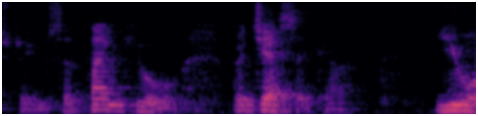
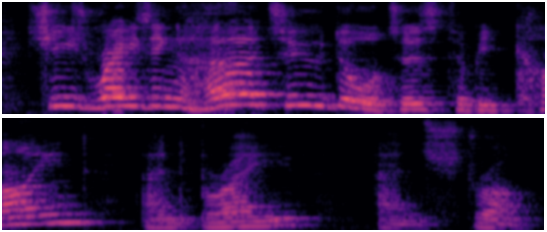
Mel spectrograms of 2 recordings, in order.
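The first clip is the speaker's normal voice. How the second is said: put-on slow, animated reading to children; story read-aloud; 3 semitones higher, 4 dB louder, slower than usual. Reader voices a family taking turns to boast, animated storytelling. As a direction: lift the quoted lines high, drawing out key words.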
